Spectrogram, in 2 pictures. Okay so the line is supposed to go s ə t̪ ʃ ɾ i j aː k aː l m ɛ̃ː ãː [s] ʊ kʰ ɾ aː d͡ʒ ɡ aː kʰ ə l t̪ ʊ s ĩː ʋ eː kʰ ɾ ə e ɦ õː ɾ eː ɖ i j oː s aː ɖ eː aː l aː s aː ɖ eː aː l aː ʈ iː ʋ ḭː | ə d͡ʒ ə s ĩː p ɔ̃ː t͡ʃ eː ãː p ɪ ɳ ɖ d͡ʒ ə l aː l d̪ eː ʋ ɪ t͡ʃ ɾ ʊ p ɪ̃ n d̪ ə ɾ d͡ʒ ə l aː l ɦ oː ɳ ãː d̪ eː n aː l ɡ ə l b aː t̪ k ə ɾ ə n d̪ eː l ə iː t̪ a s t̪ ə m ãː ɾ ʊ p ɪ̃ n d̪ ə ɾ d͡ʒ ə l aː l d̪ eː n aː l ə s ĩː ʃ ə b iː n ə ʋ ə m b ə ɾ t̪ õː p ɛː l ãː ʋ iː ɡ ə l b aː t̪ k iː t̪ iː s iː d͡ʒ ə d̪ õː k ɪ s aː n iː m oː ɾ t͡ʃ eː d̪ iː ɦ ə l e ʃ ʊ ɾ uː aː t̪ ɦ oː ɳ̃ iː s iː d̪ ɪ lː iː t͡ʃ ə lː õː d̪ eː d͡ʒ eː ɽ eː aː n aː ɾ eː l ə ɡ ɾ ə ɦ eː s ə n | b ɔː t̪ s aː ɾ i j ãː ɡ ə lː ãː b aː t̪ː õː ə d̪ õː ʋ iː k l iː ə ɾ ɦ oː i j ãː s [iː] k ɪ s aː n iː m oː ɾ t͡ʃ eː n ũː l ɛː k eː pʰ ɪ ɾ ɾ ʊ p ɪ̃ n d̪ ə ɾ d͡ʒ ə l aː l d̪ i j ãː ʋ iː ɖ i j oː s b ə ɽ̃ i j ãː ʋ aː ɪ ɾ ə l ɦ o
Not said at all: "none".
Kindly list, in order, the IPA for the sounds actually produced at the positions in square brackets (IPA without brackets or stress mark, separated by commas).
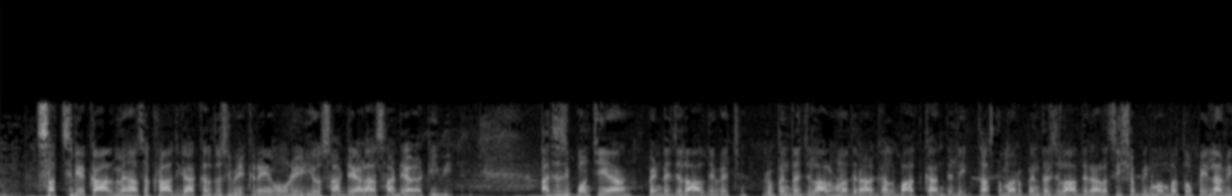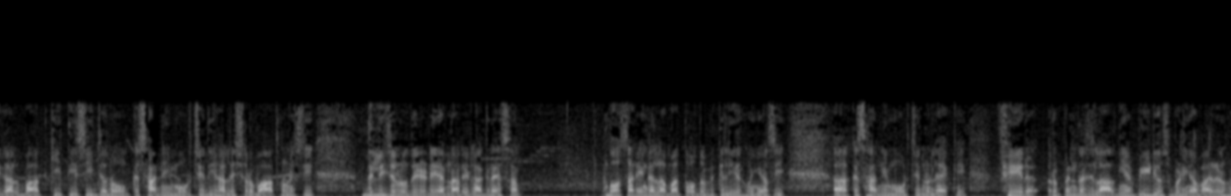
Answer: s, iː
